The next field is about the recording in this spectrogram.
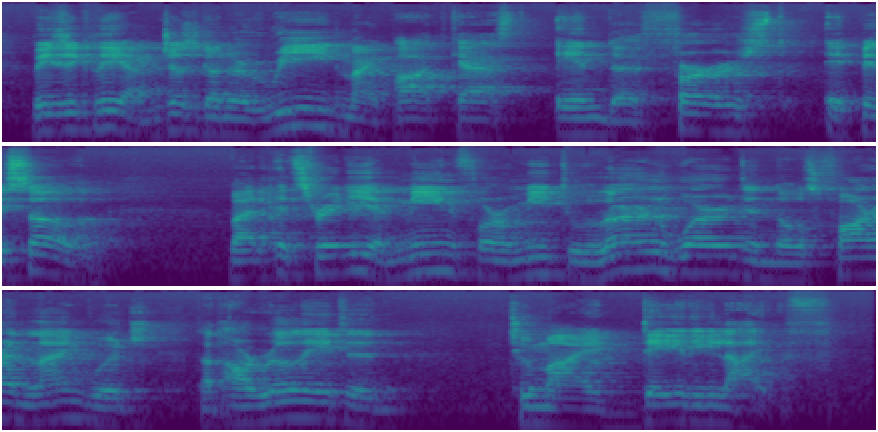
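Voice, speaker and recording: A man with a French accent at medium pitch and a fairly slow pace, with audible room echo. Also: ordinary pitch variation. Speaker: podcast host. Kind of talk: solo podcast monologue. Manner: halting.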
